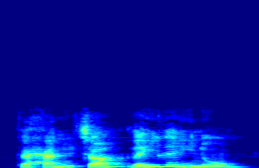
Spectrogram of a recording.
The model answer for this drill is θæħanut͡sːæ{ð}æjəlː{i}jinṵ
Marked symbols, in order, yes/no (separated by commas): yes, no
